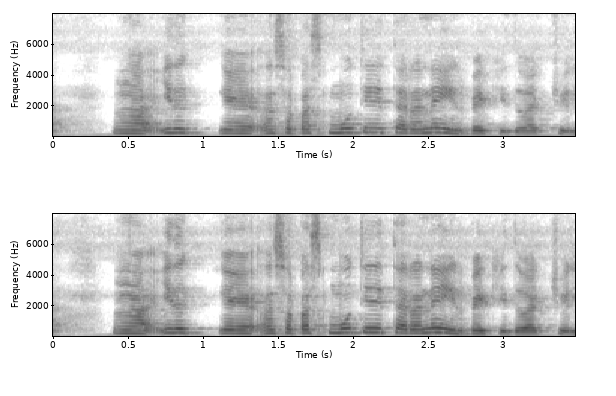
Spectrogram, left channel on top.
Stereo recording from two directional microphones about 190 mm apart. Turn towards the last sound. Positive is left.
turn(degrees=-30)  # may be behind; listen again after turning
